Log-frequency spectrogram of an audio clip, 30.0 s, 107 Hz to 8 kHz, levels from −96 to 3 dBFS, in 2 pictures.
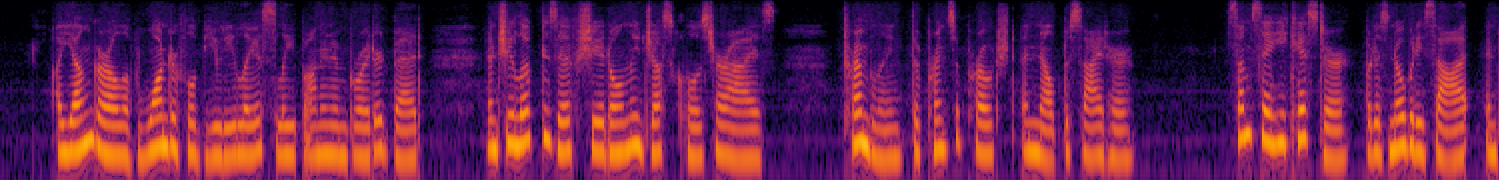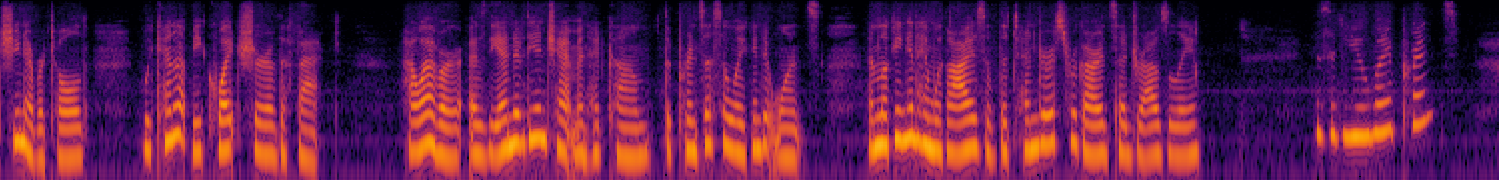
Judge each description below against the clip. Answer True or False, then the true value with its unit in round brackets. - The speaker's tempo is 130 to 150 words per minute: False (170 wpm)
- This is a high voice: True (210 Hz)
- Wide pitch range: False (4.0 semitones)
